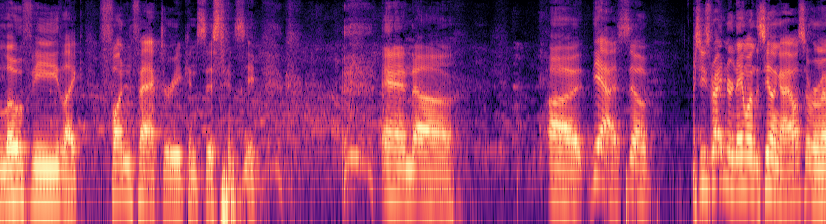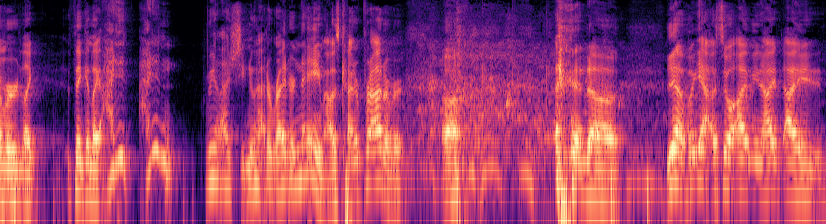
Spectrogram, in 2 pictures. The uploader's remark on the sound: Live From Portland 2!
